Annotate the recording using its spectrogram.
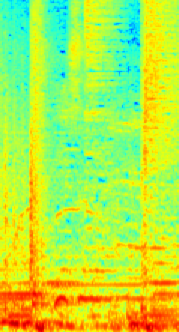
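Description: Live pagode music from a band on stage, with drums and singing. The sound changes abruptly about half a second in and again near the end.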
